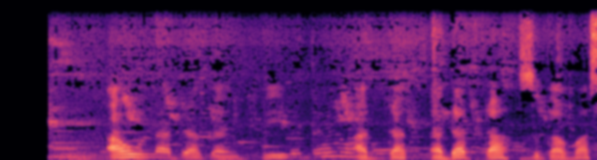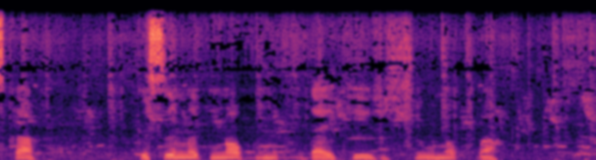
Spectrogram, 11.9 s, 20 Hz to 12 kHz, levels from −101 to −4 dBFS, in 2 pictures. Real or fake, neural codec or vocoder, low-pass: real; none; 10.8 kHz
